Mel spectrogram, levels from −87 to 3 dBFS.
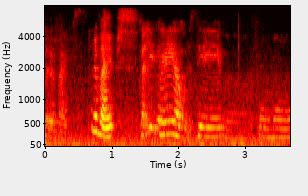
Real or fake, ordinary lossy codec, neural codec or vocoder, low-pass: real; Opus, 32 kbps; none; 7.2 kHz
